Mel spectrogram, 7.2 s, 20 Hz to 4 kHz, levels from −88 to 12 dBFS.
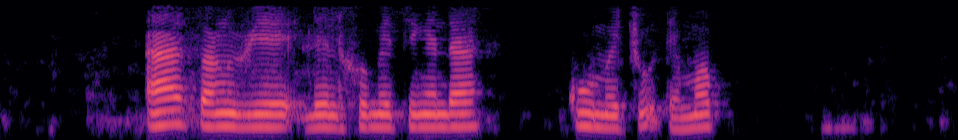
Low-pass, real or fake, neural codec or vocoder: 3.6 kHz; real; none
